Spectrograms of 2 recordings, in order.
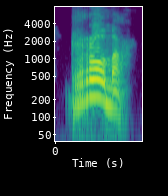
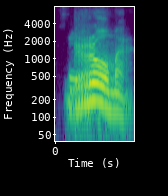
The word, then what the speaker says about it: Roma: importante y es que la r italiana es diferente a la r española se escribe igual se usa muy parecido pero relajen su r Por ejemplo si yo voy a decir esta ciudad nosotros la decimos en español Roma con esa r atorrante Roma la r que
